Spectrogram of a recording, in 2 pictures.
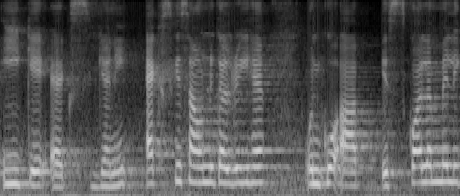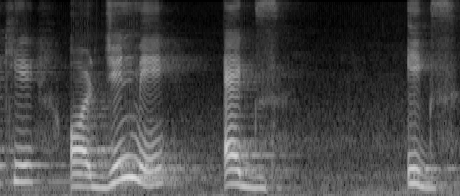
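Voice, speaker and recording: A woman with a Pakistani accent, teaching an English lesson and slowly sounding out each word. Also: on the high side, a little mellow, big-room sound. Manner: slow, deliberate sounding-out of words. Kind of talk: classroom lesson on pronunciation.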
